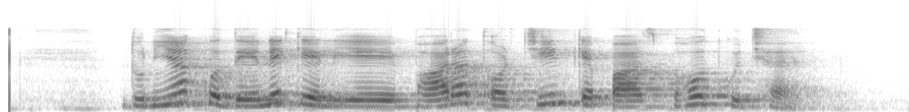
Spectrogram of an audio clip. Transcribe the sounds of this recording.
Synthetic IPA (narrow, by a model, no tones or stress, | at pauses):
d̪ʊnijakod̪eːnekeliebʱaːɾət̪ɔːɾt͡ʃiːnkepaːsbɐɦʊt̪kʊt͡ʃʰɦɛː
